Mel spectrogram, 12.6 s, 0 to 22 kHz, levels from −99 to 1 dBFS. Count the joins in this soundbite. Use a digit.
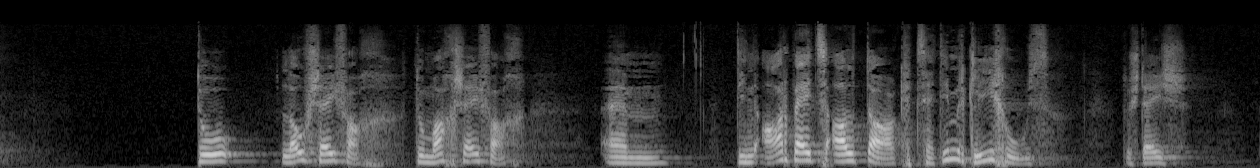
0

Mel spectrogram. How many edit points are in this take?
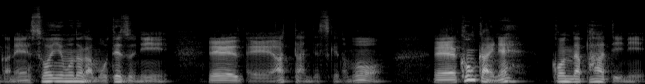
1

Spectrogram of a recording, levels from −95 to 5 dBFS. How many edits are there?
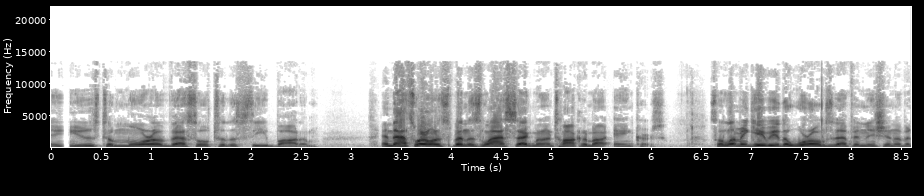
1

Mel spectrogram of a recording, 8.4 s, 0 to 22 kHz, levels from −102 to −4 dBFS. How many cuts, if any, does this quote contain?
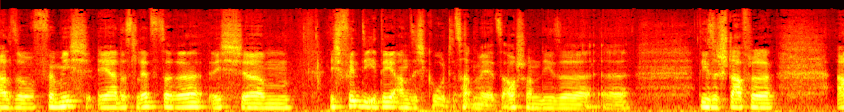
1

